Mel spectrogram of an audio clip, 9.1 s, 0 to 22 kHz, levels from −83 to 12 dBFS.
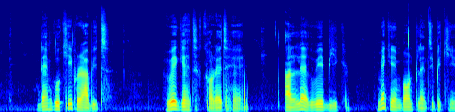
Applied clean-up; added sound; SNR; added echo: none; none; none; none.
